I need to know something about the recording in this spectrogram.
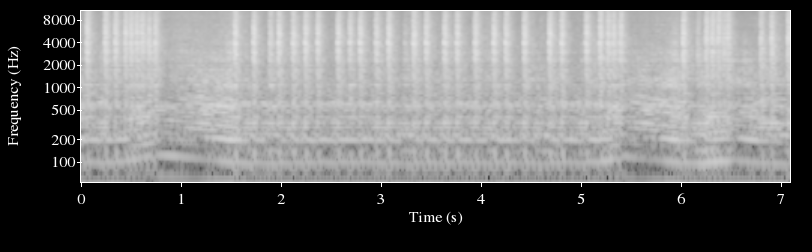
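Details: Big-bore stroker 277 two-stroke snowmobile engine, first start after rebuild with new sleeve, primed beforehand: sharp, even popping that catches quickly and revs cleanly up and down with no misfire; healthy running.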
